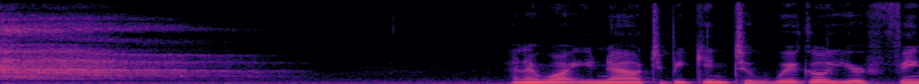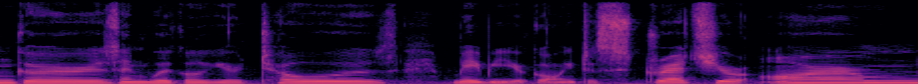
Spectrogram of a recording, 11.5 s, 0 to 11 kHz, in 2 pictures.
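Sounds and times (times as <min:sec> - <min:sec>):
noisy breath in and out during a guided relaxation exercise: 0:00.0 - 0:02.0
speech: 0:03.2 - 0:11.4.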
